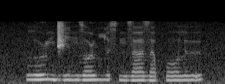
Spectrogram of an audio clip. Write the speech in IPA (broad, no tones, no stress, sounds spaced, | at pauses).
l u ɭ n d͡ʒ i n z o ɭ ʎ ʉ s n z ɐ z ɐ p o l ʉ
